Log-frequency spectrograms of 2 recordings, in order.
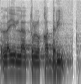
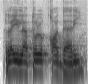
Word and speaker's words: lailatul qadar: Bisa dibaca dengan huruf dalnya di sukun. Jadi, bacanya lailatul qadri. Bisa juga dibaca dengan huruf dalnya di fathah, lailatul qadari. Anda bisa baca lailatul qadri, bisa juga Anda baca lailatul qadari.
